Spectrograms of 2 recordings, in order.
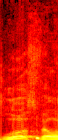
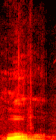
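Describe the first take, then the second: First: "Louisville" spelled out, "LOO-is-vill"; Illinois pronunciation. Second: "Louisville" swallowed to "LUV-ul"; Kentucky pronunciation. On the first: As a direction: say "Louisville" with the s sounded, three syllables. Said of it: "if you're in Illinois". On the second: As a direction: mumble "Louisville" low, two syllables. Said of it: "In Kentucky". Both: Shown as a demonstration.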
